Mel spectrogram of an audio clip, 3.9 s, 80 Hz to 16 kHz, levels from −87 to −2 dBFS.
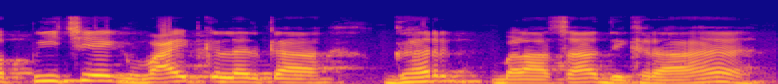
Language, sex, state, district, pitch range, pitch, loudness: Hindi, male, Uttar Pradesh, Lucknow, 145-200 Hz, 175 Hz, -14 LUFS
